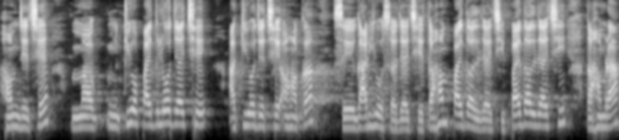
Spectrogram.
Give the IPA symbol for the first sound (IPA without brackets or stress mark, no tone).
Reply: h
